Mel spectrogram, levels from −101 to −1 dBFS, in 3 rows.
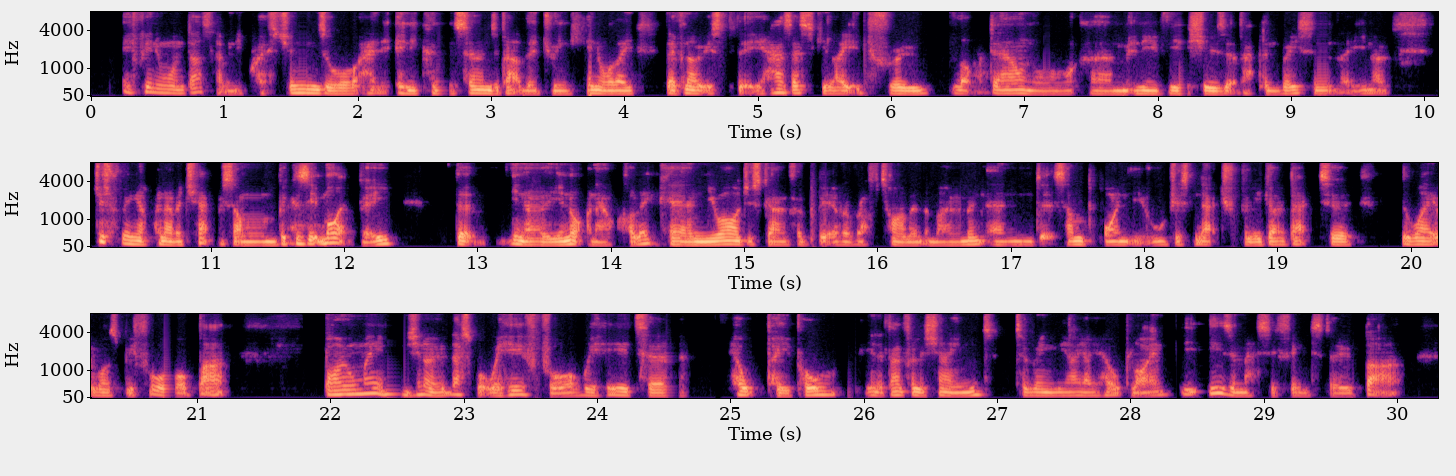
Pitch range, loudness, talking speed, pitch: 105-125 Hz, -22 LUFS, 240 wpm, 115 Hz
